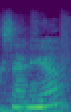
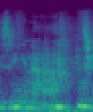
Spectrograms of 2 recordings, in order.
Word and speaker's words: Xenia: Common for Americans and Australians to confuse the pronunciation of the X for a Z, so they kept calling me Xena throughout the whole thing.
